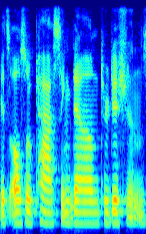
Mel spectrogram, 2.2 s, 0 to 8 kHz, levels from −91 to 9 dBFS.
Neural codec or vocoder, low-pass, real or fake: none; 7.2 kHz; real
